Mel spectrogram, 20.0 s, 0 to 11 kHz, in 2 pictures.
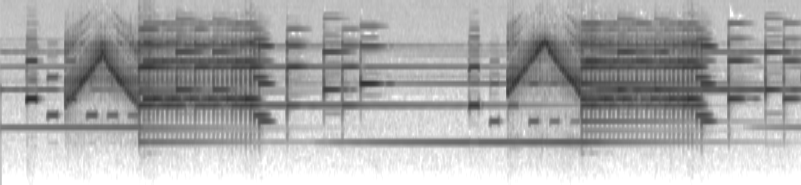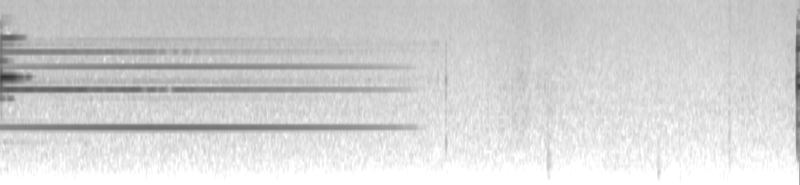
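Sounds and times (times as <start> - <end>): phone ringtone: 0.0 - 15.2.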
